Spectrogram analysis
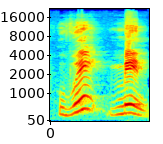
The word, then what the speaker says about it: women: इसकी फोनेटिक्स है विमेन। तो यहाँ पे दोनों जगह आई आ रहा है, बट कहाँ?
